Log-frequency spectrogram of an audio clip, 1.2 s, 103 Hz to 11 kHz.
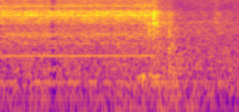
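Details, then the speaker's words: Silverado fuel system upgrade, Deatschwerks stage 1 pump, tank full and primed: steady high-pitched electric whine with even hum, dropping away after a moment; pump running normally and sending fuel to the engine. "So this tank is full and we're good to go. And so now we can actually power up the stage 1, and we are sending fuel up to the front of the engine"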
